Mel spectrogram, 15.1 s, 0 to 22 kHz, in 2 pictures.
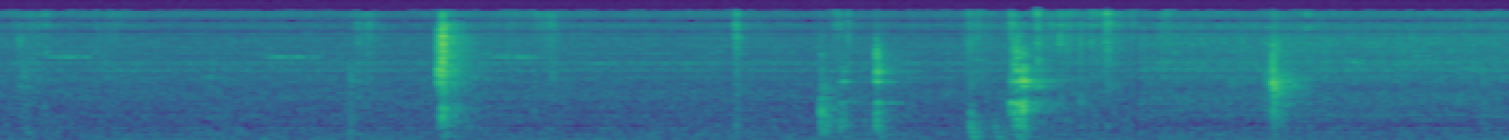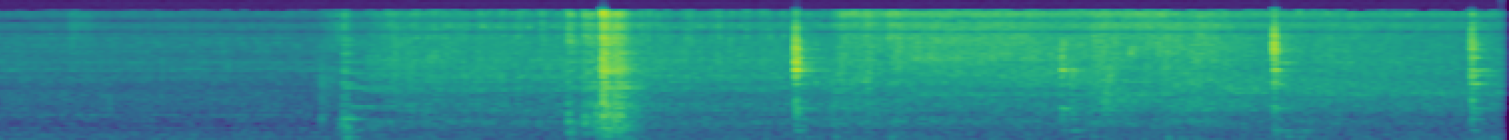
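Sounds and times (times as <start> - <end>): chicken sizzling in a pan: 7.0 - 15.0.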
